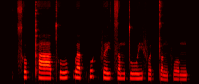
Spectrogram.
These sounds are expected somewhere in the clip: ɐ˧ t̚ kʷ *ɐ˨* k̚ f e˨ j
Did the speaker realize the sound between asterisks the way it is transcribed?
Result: no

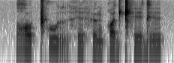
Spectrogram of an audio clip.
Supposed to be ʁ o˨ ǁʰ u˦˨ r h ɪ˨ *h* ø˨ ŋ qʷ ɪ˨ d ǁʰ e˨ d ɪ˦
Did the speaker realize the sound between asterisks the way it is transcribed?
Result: yes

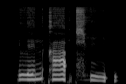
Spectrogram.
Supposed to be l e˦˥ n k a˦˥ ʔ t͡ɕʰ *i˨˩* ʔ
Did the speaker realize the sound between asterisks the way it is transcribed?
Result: yes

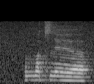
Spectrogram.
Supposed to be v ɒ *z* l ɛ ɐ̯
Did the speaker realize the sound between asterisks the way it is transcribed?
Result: no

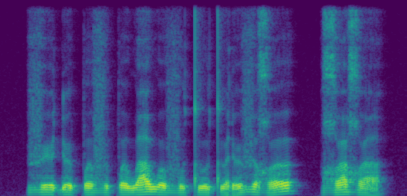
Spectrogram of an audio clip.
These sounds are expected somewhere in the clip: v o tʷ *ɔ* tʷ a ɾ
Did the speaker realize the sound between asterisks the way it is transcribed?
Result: no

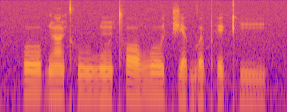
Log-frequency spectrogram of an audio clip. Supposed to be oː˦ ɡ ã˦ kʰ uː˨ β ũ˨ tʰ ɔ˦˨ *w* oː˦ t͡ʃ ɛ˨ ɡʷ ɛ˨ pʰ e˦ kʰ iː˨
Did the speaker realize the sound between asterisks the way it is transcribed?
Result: no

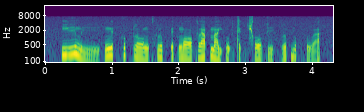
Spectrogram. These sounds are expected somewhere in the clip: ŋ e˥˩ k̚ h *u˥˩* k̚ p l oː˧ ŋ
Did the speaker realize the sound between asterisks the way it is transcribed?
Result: yes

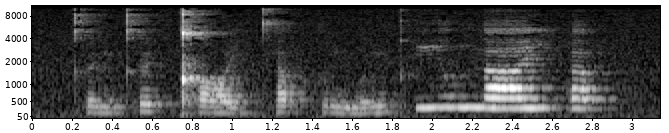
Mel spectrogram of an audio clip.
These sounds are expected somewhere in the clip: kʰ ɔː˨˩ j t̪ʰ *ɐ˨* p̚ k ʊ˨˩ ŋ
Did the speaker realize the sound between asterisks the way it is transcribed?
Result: yes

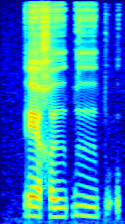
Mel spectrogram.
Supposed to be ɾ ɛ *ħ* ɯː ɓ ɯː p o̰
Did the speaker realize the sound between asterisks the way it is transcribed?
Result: no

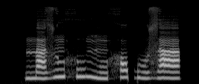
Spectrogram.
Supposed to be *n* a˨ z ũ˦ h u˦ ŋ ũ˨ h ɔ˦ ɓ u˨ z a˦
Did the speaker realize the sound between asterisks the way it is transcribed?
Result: yes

